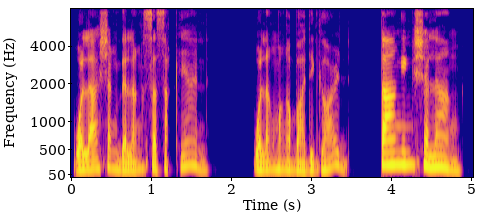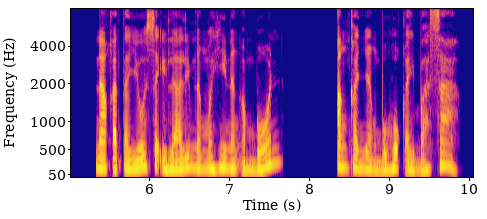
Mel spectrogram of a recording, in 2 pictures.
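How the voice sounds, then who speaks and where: Low-voiced Filipino woman narrating drama. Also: unhurried, dry recording, studio quality. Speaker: story narrator. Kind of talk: dramatic scripted romance story narration.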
